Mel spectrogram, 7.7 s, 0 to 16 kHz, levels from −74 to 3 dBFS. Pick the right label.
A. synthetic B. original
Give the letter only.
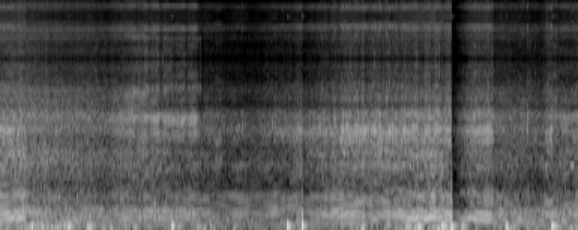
B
